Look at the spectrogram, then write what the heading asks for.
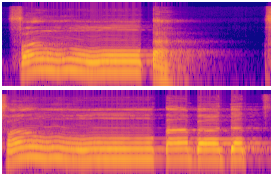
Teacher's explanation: [Musik] qiya fahamalat tak sukun mempunyai sifat Hames [Musik] hamalatuabadat fahamalatu ada nun sukun bertemu ta ikhfa Hakiki kita samarkan bunyi nun sukun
